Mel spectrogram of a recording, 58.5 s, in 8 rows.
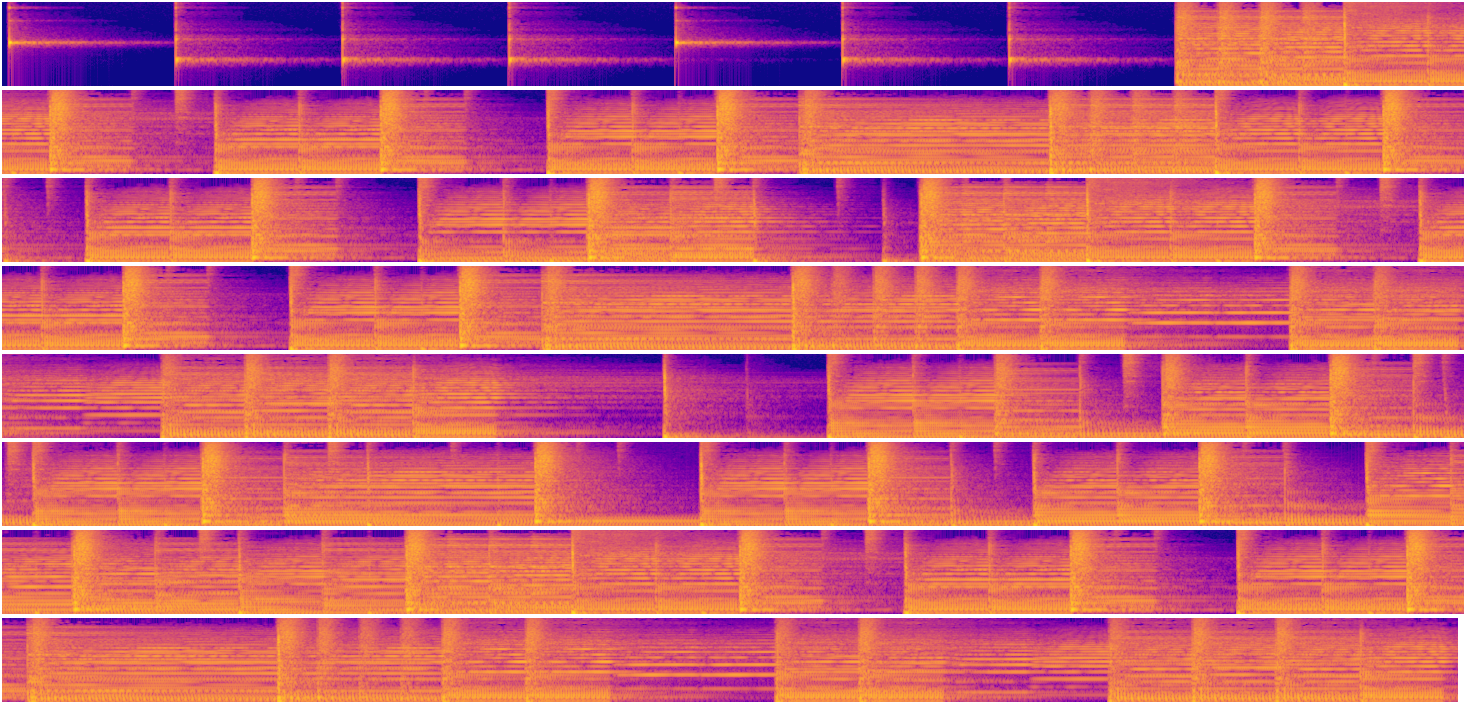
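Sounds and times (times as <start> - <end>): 
slow funk music: 5.9 - 56.1, 56.7 - 58.4.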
